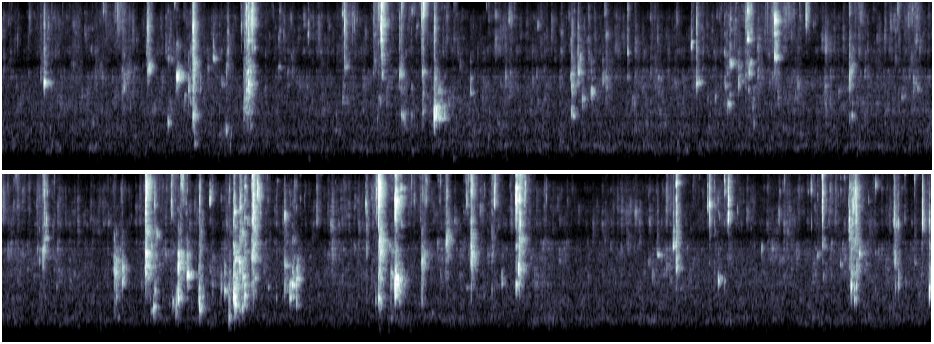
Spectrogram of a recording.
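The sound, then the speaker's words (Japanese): Water splashes and drips as clay is rinsed off: faint, irregular trickles and small splashes come and go in scattered bursts, with quiet gaps between them. “クレイを流して。”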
